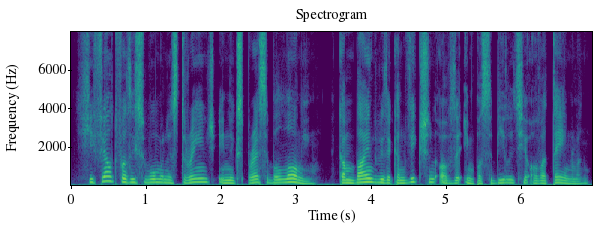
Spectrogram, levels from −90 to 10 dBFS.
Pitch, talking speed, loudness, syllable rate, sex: 150 Hz, 155 wpm, -17 LUFS, 5.6 syllables/s, male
